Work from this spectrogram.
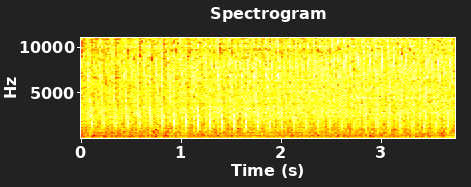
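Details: Engine knock heard at idle: heavy, regular knock about three per second, loud over the engine note, like a spun connecting rod bearing; engine then disassembled for diagnosis, where the piston was suspected.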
